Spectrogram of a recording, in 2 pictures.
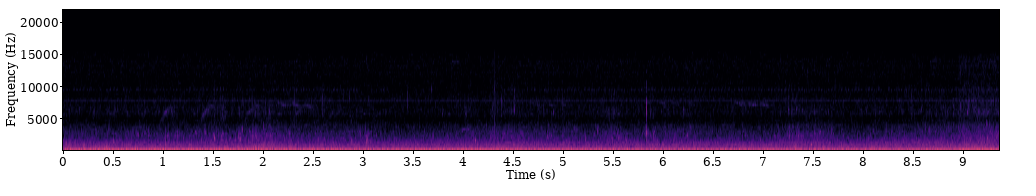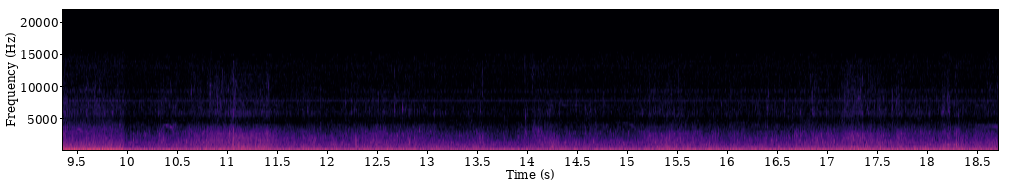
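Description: A small coastal cargo ship's diesel engine is heard across the water as a steady low hum, with wind on the microphone and the wash of waves. The sound drops a little in level about halfway through.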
